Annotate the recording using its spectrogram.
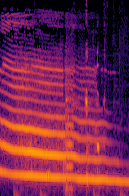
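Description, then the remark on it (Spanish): A motorcycle passes by, its loud, buzzing engine drone holding a steady pitch that slowly slides lower as it goes, with faint rhythmic low thumps underneath and no one talking. “Pasó, pasó, pasó una moto.”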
